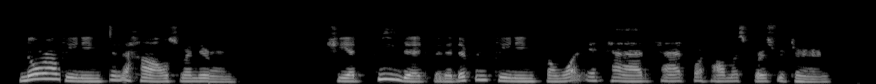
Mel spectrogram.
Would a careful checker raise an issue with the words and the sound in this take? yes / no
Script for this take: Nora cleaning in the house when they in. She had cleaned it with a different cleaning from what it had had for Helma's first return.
no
